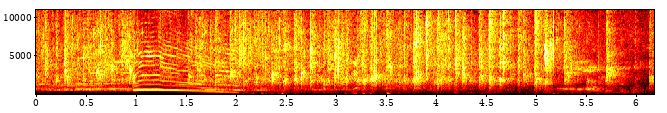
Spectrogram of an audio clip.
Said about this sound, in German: Gib dir einen Applaus.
